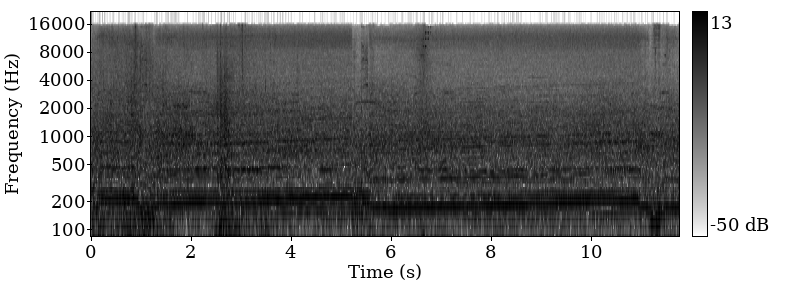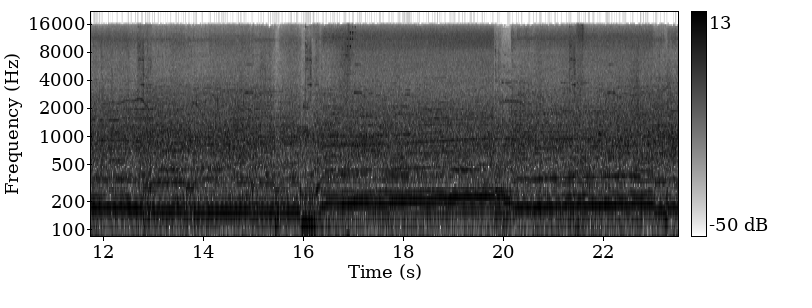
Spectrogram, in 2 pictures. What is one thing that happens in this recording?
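Tyres hiss on tarmac at speed.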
